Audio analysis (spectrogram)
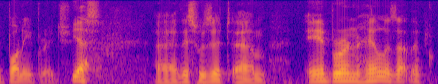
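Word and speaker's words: Abronhill: This was at Abron Hill, is that the correct pronunciation?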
